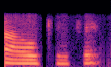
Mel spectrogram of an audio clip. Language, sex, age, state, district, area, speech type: Malayalam, female, 18-30, Kerala, Thrissur, urban, conversation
